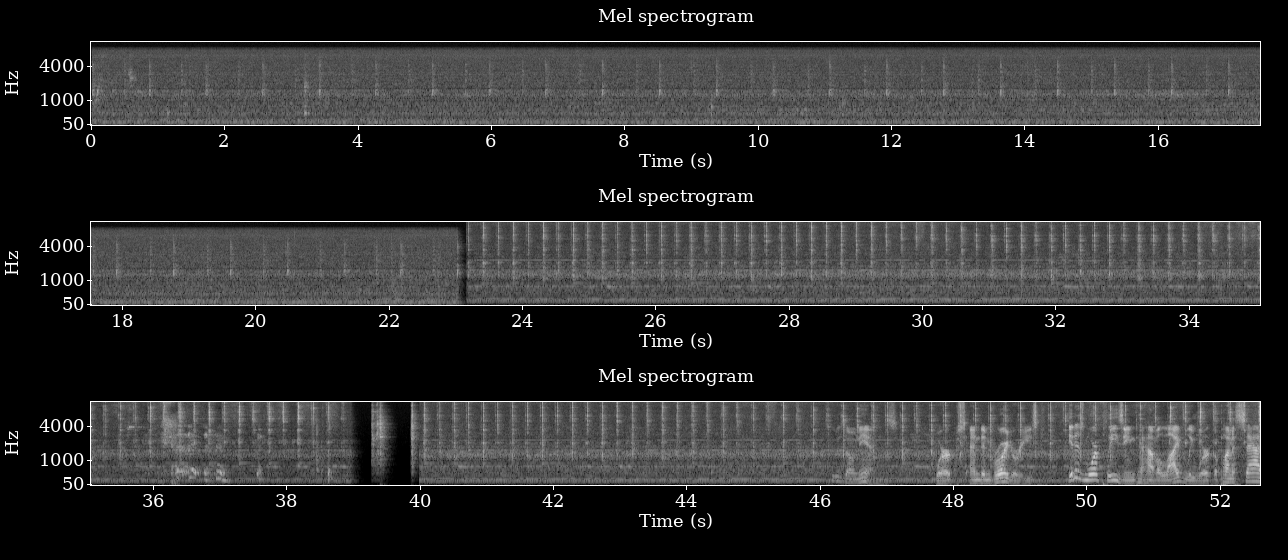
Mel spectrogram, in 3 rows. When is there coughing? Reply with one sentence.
You can hear the coughing from 36.0 to 37.6 s.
